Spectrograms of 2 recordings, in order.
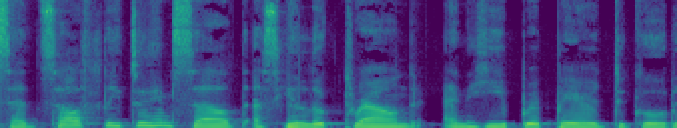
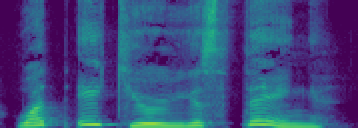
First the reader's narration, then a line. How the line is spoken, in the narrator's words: he cried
